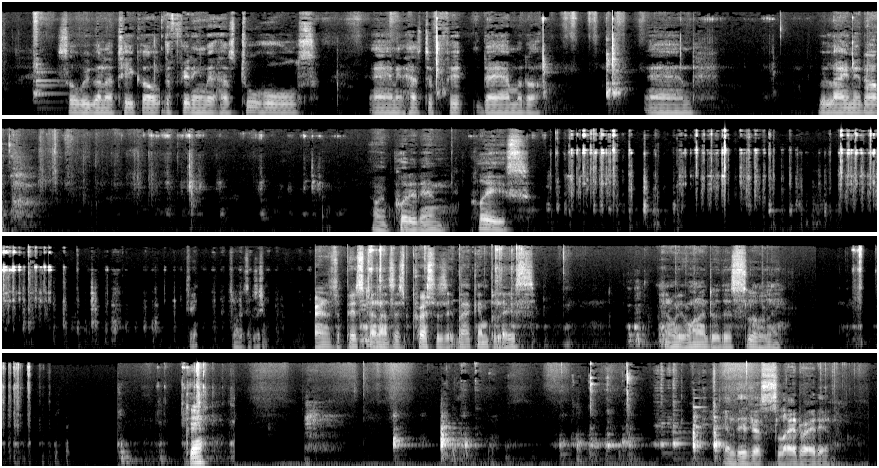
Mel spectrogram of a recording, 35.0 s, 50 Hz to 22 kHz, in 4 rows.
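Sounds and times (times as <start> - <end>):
light metallic clicks and clinks: 30.2 - 33.6.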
